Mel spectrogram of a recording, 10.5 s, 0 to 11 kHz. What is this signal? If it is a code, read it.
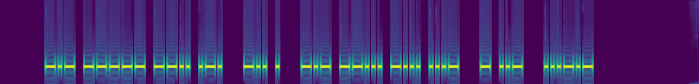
Morse code, heard as a keyed tone, about 25 wpm, 700 Hz. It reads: K0ZR DE K7BV TU <SK>
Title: Practice QSO - Exchange 4 - Ending - 25wpm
